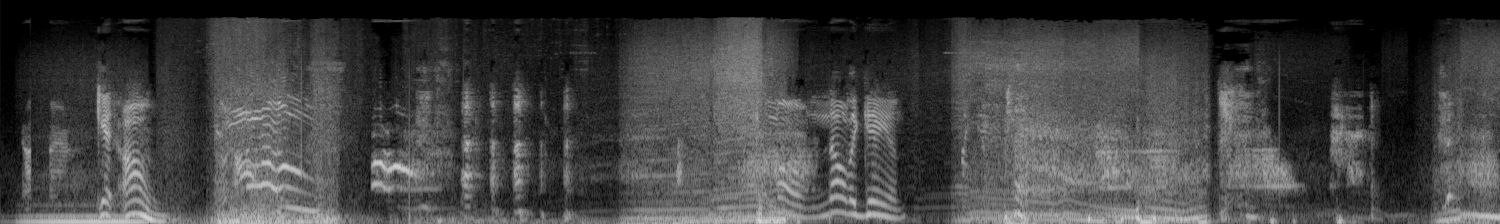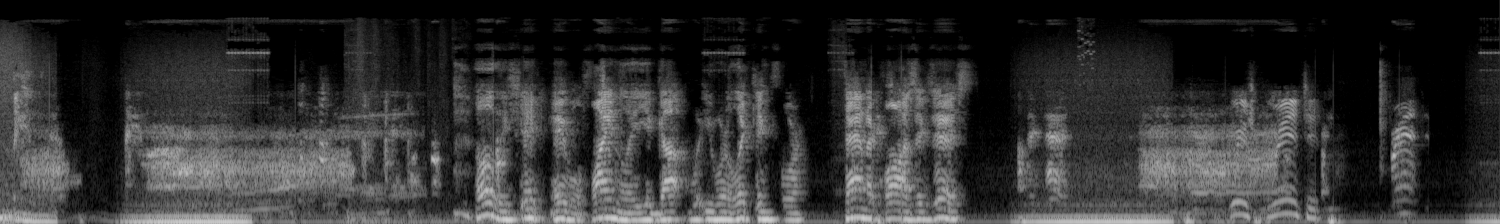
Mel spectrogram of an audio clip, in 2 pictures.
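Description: A car engine roars at high speed.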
